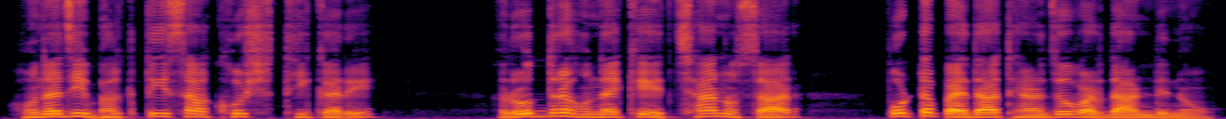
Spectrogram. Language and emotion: Sindhi, neutral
